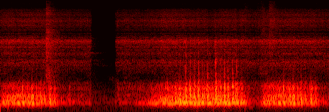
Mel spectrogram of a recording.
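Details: Sample lung sound for auscultation teaching: coarse, grating, creaking sounds on both inspiration and expiration, heard laterally or basally: pleural friction rub from inflamed pleura rubbing together.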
